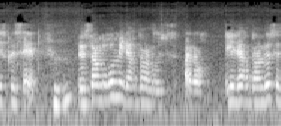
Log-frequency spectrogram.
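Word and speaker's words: Ehlers-Danlos: Si tu veux l'écrire pour le pour chercher ce que c'est le syndrome l'air dans l'os. Alors l'air dans l'os ça s'écrit E L H E R S.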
